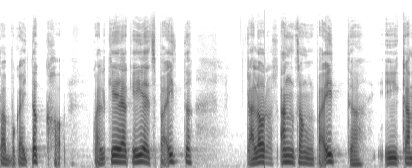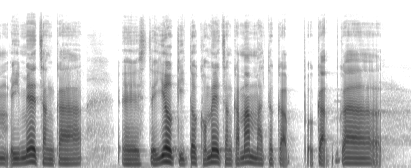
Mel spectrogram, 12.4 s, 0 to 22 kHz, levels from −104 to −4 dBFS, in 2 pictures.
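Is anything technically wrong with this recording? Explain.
Yes. A sudden gain jump runs from 3.96 to 4.21 s: the level drops by about 12 dB in a single step, likely from a gain setting applied without a ramp. The speech and its background noise fall together, then return abruptly.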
